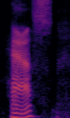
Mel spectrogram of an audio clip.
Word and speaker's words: Hass: We have Rebecca, and her last name is actually pronounced Hass, by the way, and she is with Capital Title of Texas.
